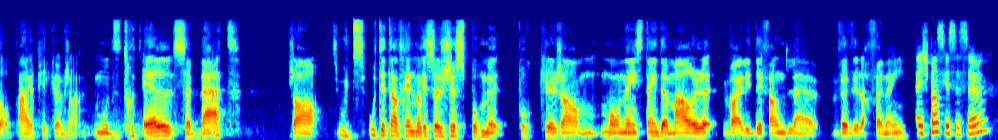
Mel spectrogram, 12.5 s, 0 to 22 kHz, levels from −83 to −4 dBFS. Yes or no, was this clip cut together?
yes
